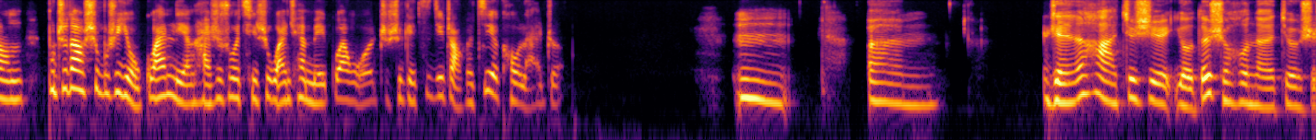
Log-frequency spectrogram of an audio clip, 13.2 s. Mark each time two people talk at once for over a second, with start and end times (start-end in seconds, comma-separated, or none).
none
